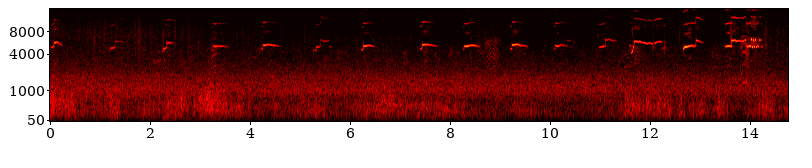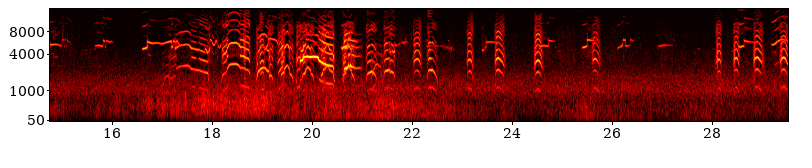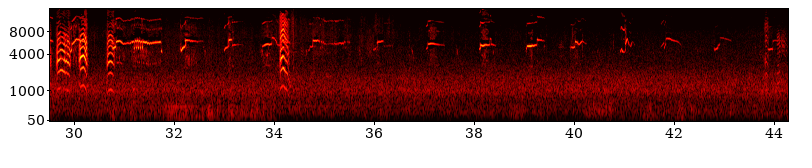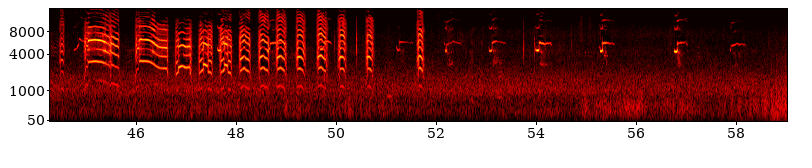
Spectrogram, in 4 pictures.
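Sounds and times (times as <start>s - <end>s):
gulls calling: 16.6s - 27.2s, 28.0s - 36.2s, 43.8s - 53.4s, 54.0s - 54.4s.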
